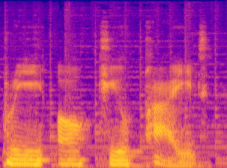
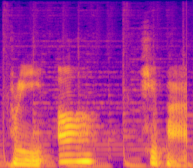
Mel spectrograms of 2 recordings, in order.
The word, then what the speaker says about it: preoccupied: preoccupied please take note the word is stressed on the second syllable not preoccupied but preoccupied so that's it he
